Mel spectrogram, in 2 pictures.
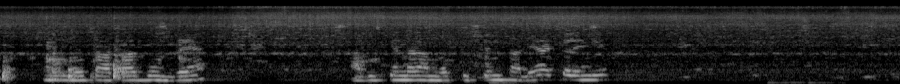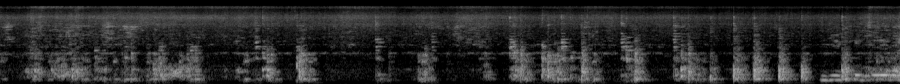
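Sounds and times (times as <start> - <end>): food sizzling in hot oil: 0.0 - 18.0
metal spoon scraping a pot: 9.0 - 18.0.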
